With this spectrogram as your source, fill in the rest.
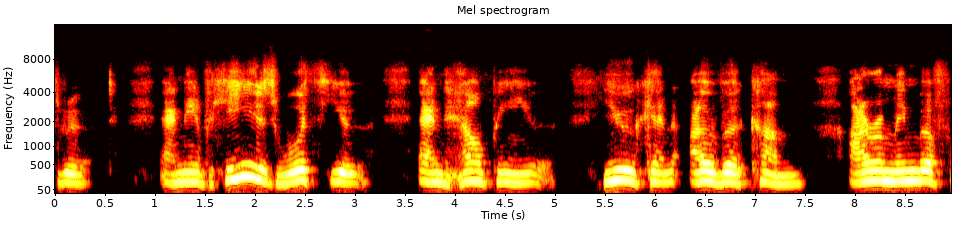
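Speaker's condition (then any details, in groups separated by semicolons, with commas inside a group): Cerebral palsy; diagnosed age four, late walking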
